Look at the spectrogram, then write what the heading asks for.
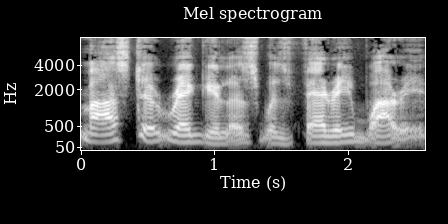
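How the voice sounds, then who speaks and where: Using a put-on character voice, a man speaks with a croaky sound. His pitch is fairly high and his pace moderate. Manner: cowed, worried.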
